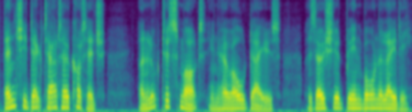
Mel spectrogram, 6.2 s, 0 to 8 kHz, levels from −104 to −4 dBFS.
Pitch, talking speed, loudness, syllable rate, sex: 115 Hz, 215 wpm, -17 LUFS, 5.2 syllables/s, male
